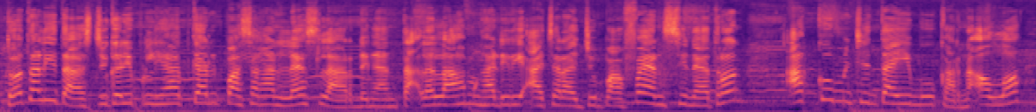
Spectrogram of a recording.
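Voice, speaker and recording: High-pitched female infotainment narrator over music. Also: a little fast. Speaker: entertainment news narrator. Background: loud music bed.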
